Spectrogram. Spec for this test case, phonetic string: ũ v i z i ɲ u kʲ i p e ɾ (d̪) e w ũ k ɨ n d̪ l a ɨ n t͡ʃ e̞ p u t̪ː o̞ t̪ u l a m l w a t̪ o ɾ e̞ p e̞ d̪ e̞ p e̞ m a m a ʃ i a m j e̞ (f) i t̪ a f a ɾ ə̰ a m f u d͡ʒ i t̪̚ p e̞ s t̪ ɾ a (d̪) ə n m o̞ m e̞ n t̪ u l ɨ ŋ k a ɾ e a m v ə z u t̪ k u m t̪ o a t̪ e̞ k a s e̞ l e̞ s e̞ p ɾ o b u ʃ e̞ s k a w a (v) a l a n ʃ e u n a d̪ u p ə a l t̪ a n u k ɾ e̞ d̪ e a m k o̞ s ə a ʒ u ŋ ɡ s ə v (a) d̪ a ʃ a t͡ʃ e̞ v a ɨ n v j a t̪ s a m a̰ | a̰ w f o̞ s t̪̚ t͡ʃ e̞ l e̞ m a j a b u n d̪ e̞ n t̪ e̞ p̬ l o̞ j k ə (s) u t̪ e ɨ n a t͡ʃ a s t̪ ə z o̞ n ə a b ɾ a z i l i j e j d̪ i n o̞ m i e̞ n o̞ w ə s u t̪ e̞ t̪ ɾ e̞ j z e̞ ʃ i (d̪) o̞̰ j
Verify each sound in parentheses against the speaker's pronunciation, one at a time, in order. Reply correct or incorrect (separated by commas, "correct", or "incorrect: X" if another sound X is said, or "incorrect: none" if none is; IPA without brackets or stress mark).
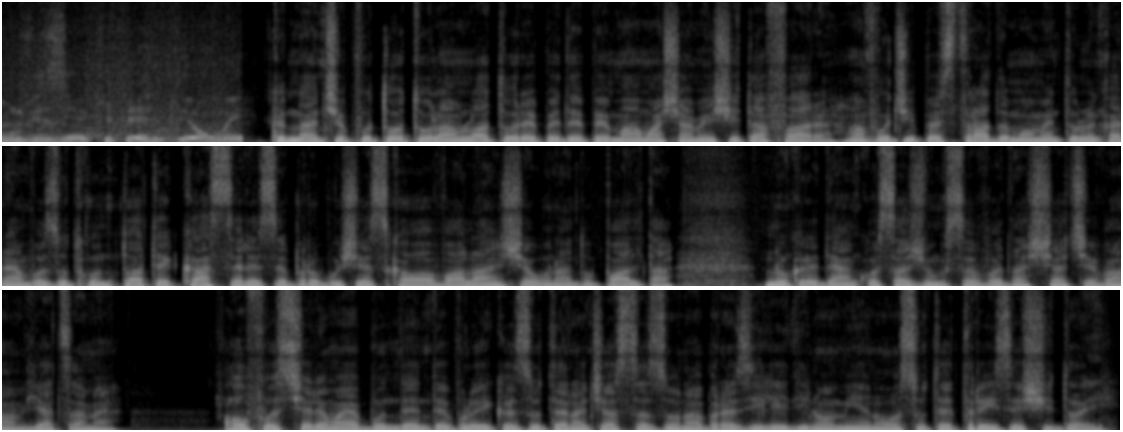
correct, incorrect: ʃ, correct, correct, incorrect: ə, incorrect: z, correct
